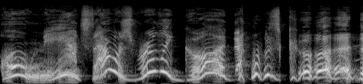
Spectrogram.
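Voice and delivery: put-on raspy woman's voice. Retelling praise after a table read, imitating Julie Kavner. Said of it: "Julie Kavner was so".

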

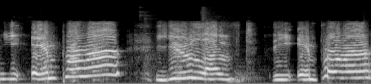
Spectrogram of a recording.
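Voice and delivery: stunned, disbelieving surprise. Captain Horn stops mid-sentence, recalling a rumor about her, surprised. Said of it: "the surprise in your voice".

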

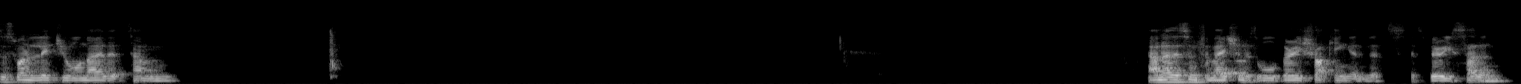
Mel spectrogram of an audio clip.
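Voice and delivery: fighting back tears. Making a statement to the group, holding back tears. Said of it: "I'll do my best to do this without crying".

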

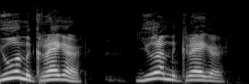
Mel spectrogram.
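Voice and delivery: put-on Scottish accent. Answering a request to speak with a scottish accent: scottish accent. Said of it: "in Scottish".

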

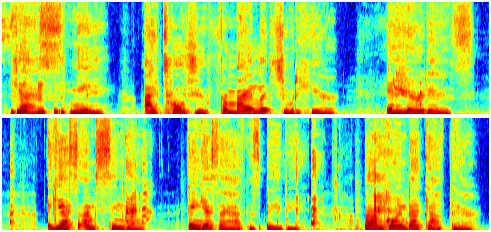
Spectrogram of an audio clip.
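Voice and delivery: soft whispering voice, put on. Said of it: "You have to whisper".

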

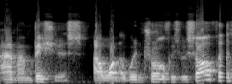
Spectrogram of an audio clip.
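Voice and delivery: plain

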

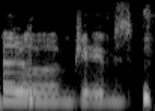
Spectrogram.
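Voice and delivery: soft, poor impression, marble-mouthed like rocks in mouth. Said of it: "that's a terrible impression".

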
